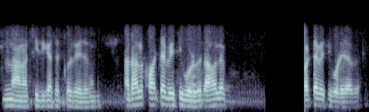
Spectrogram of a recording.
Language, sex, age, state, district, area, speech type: Bengali, male, 18-30, West Bengal, Jhargram, rural, conversation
